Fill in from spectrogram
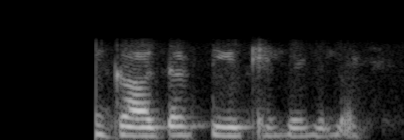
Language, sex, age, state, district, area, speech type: Urdu, female, 18-30, Uttar Pradesh, Gautam Buddha Nagar, rural, conversation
